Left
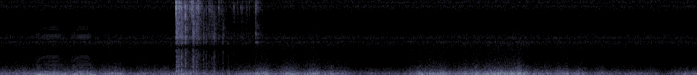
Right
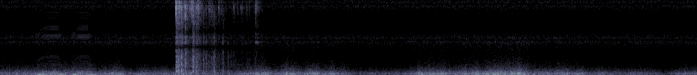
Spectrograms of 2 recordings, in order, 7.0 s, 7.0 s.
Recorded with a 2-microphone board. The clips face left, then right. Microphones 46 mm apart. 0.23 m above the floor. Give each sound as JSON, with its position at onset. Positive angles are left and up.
{"t": 0.3, "sound": "a phone buzzing", "side_deg": 10}
{"t": 1.8, "sound": "a dropped coin", "side_deg": -35}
